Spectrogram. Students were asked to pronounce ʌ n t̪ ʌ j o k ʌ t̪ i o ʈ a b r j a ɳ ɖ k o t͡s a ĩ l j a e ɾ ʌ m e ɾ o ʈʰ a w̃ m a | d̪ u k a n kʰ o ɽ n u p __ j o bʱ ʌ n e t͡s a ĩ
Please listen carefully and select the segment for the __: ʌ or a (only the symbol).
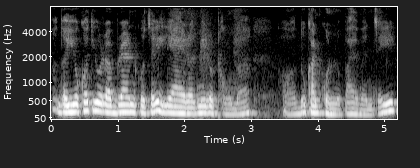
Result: a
